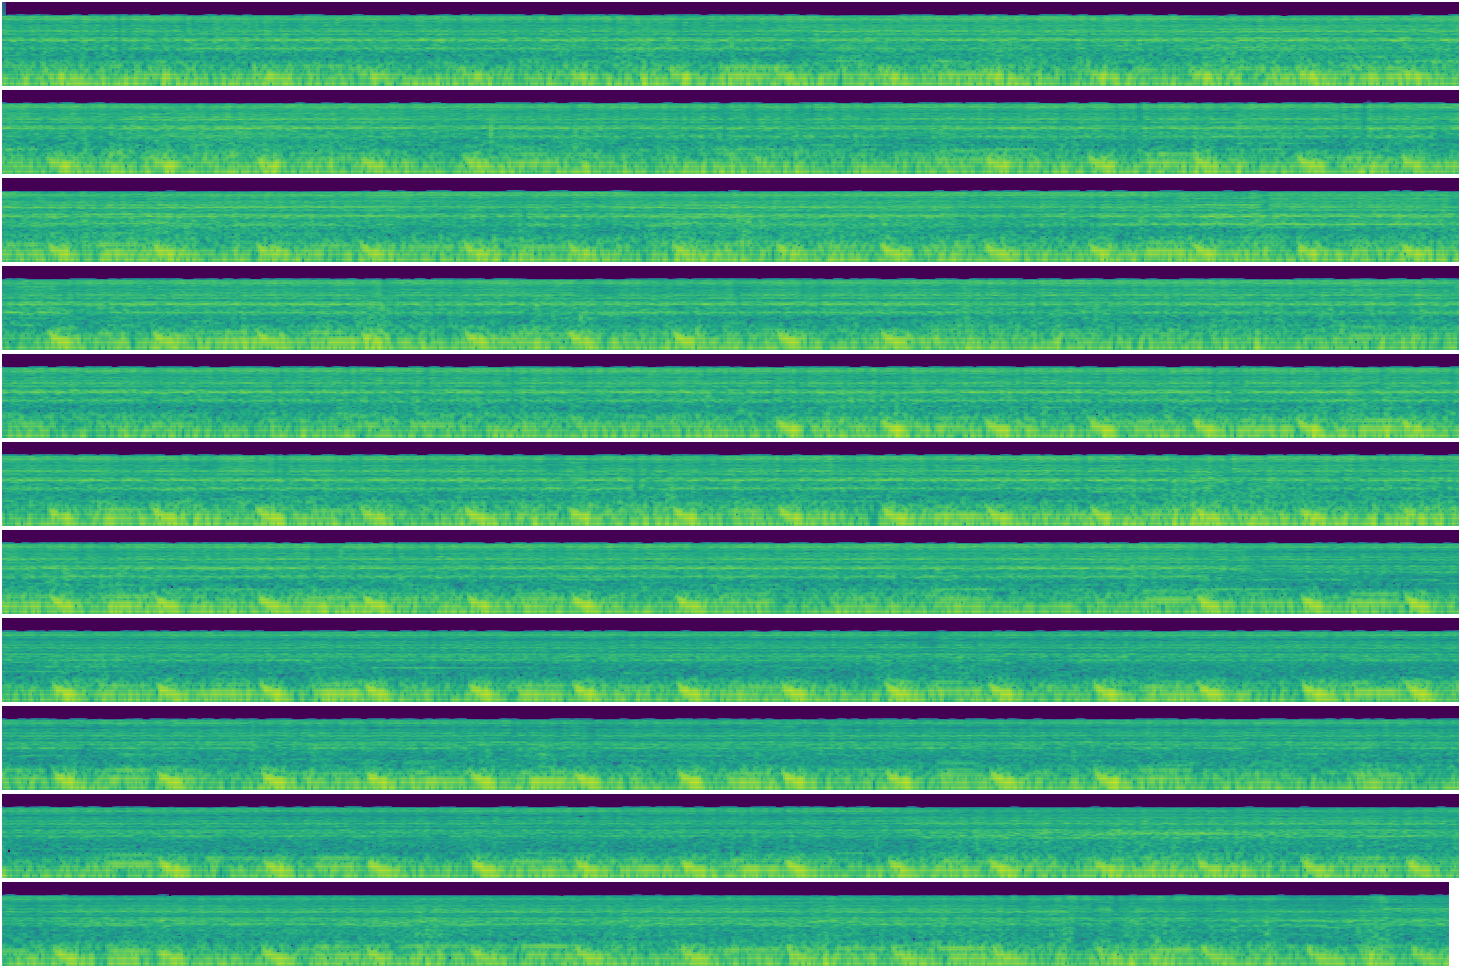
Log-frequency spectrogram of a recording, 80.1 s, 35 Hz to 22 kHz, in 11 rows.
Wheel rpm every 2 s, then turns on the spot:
160, 160, 160, 160, 160, 160, 160, 160, 160, 160, 160, 160, 160, 160, 160, 160, 160, 160, 160, 160, 160, 160, 160, 160, 160, 120, 120, 120, 120, 110, 120, 110, 110, 110, 120, 110, 110, 110, 110, 110.
none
